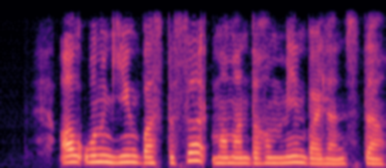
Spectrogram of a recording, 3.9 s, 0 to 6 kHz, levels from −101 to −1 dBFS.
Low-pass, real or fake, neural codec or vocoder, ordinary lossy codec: 5.4 kHz; fake; codec, 16 kHz, 16 kbps, FreqCodec, smaller model; none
